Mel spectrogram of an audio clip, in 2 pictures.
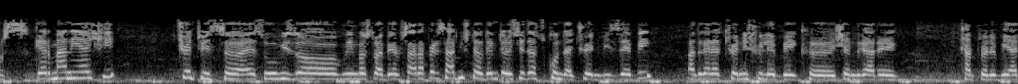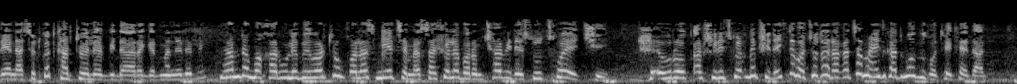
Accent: Colchis, Georgia; ჩვენ ისედაც ევროპელები ვართ, იმიტომ რომ ჩვენ პირადად კოლხეთის დაბლობიდან ვართ

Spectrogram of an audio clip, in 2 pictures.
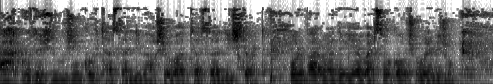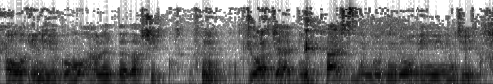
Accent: Iran; moved away; 30 سال 30 خورده سال که از ایران من اومدم بیرون

